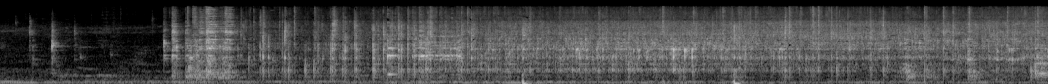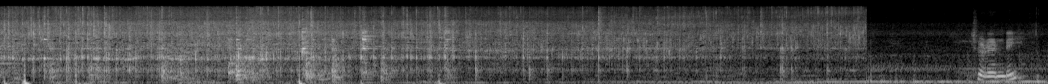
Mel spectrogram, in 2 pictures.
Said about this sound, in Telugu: తాలింపు దినుసులు, కరివేపాకు, ఆనియన్ అయితే వేసుకుంటున్నాను.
